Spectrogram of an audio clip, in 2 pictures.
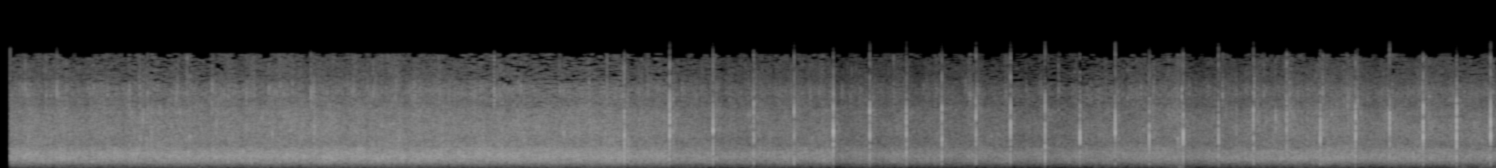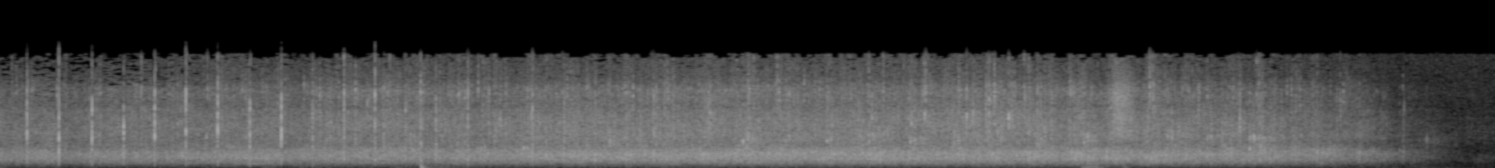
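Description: Audience applauding steadily, with sharper single claps standing out clearly through the middle stretch; the applause dies away near the end.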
